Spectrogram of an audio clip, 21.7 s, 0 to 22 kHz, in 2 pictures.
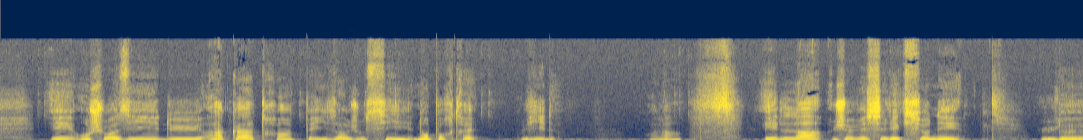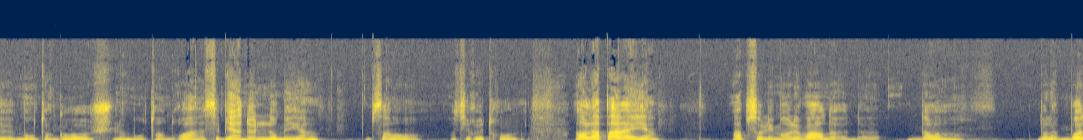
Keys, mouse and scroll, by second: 0.0-1.8 scroll down 1, 5.0-6.7 drag, 8.3 click, 11.1 click, 12.6 click, 15.0 ctrl+click, 18.5-19.7 drag.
